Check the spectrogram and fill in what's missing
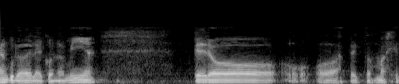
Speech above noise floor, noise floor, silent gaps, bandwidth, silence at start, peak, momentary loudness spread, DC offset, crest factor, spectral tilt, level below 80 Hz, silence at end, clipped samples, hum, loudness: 29 dB; -47 dBFS; none; 6 kHz; 0 s; -2 dBFS; 15 LU; under 0.1%; 16 dB; -10 dB/octave; -36 dBFS; 0 s; under 0.1%; none; -19 LUFS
